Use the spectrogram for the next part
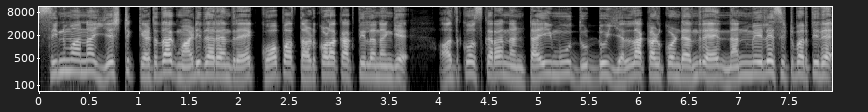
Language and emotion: Kannada, angry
